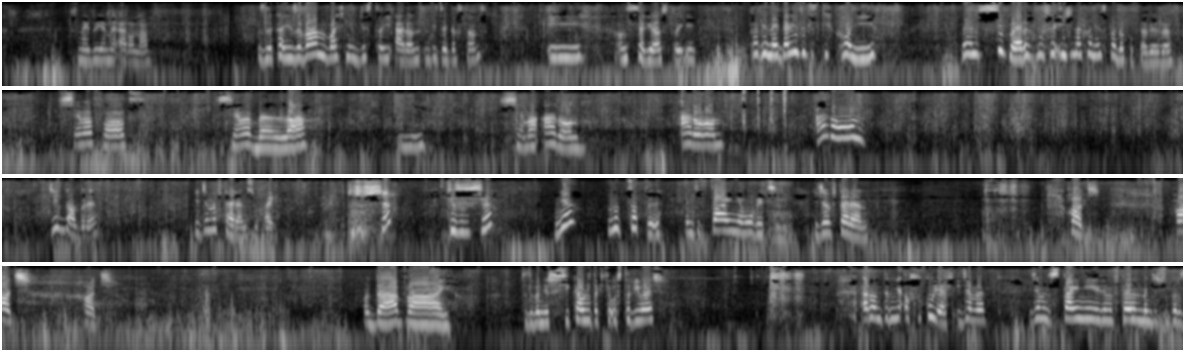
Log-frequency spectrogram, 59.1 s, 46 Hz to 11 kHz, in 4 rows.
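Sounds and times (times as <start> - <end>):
footsteps swishing through grass: 0.0 - 59.0
horse snorting: 23.4 - 24.9, 33.3 - 34.6.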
